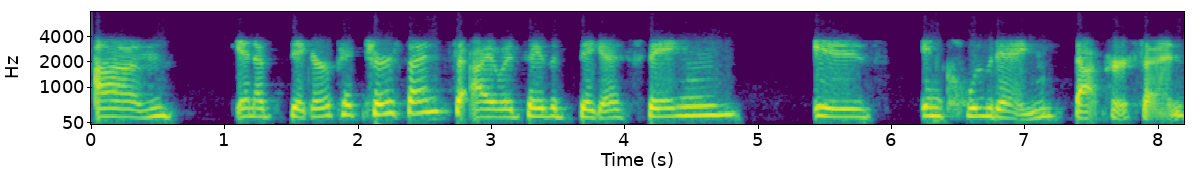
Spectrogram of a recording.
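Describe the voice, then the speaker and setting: An unremarkable speaking voice from a woman with an American accent, fairly high in pitch, fairly slow, with ordinary pitch variation. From Southern California. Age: 30s. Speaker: nurse. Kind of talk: casual interview.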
